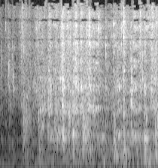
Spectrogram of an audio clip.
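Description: Wire whisk stirring chili seasoning mix and water in a stainless steel bowl: quick, quiet clicks and scrapes of the wires against the metal.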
